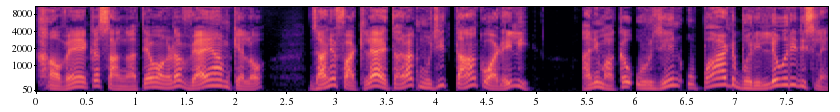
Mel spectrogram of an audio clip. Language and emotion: Goan Konkani, happy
